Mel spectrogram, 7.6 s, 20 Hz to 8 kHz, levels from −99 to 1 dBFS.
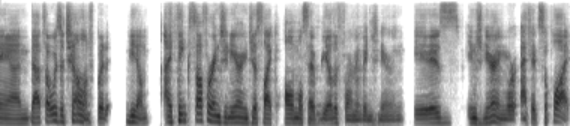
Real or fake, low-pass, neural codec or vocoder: fake; 7.2 kHz; codec, 24 kHz, 1 kbps, SNAC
